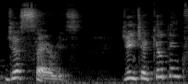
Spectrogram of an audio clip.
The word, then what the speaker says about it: Jacaerys: E as 2 pessoas falaram Jacaerys, que foram o Viserys e o Criston. Os 2 chamam ele de Jacaerys. Então, pelo visto na série, a pronúncia é essa, e eu vou usar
